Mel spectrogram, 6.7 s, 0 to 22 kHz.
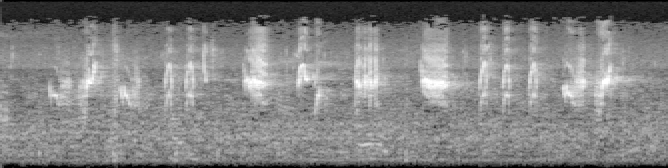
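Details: California thrasher in song at Ascot Hills Park, El Sereno, California, December 19, 2021. A steady run of mixed phrases with chattering bursts, harsh notes and ringing whistles, each phrase different and delivered in quick succession.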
